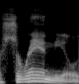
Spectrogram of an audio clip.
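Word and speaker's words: Siran Neal: And Saran Neil is uh or Saran Neil is how you pronounce it.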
